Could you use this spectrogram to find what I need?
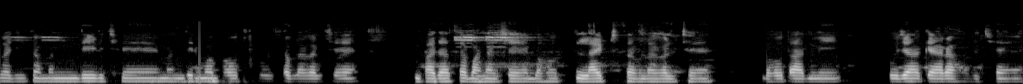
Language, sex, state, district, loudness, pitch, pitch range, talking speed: Maithili, male, Bihar, Supaul, -21 LUFS, 140 Hz, 135-145 Hz, 140 wpm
